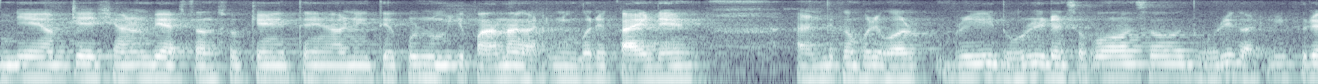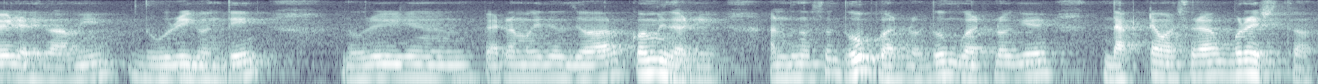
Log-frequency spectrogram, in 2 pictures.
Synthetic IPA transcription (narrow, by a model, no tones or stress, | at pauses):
m̤əɲd͡ʑeamt͡ɕeɕaɽənbʱiast̪ansukẽt̪ẽanit̪ẽkuɽunm̤t͡ɕipanãɡʱaʈlĩbəɾẽkajlen | anit̪ikãbəɾiʋəɾ | bɾid̪ʱuɾilẽnsəpɔsɔd̪ʱuɾiːɡʱaʈlifiɾəlelekaamid̪ʱuɾiːɡʱent̪i | d̪ʱuɾipɛʈaməɡet̪ed͡zʋaɾkəmiːd͡zʱali | anit̪nə̃səd̪ʱuːpɡʱaʈlɔd̪ʱuːp̚ɡʱaʈlɔke | d̪ʱakʈjaʋasɾakbəɾest̪ə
